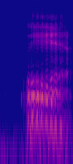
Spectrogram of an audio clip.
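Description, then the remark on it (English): A black sheep bleats once, a single wavering baa lasting about a second, fairly loud, with no talking over it. “Black sheep, what do you see?”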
